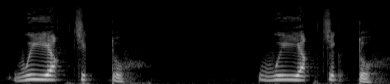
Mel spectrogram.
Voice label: "ue akcetto", Muscogee

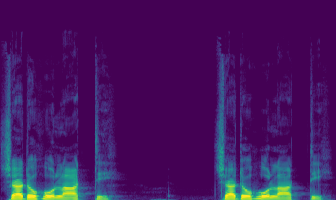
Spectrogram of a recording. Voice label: "cvto holatte", muscogee

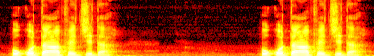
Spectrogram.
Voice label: "okotafecetv", Muscogee

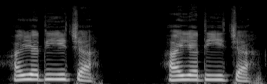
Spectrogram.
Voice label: "hvyvtecv", Muscogee

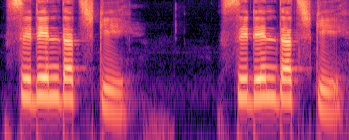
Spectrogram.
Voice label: "setentvcke", Muscogee

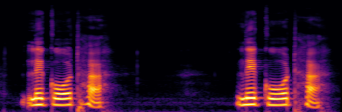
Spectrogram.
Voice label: "lekothv", Muscogee

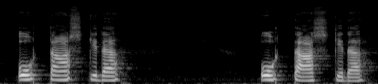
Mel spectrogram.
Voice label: "ohtasketv", Muscogee

